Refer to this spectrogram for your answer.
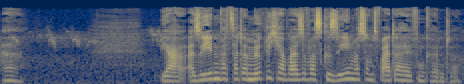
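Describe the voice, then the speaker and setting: An actress playing an awkwardly friendly police officer in a naturalistic radio drama, questioning gently and hesitantly. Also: female voice, fairly high pitch, fast, a little hiss or hum, lightly acted. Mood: polite, probing.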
